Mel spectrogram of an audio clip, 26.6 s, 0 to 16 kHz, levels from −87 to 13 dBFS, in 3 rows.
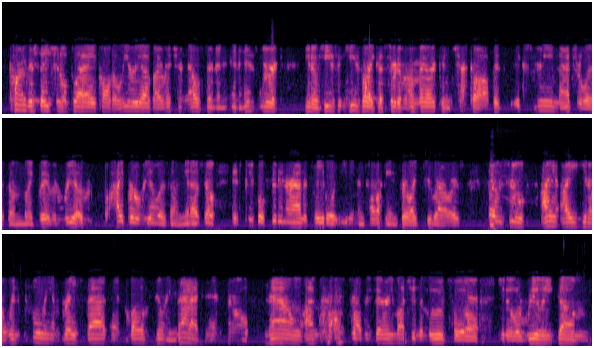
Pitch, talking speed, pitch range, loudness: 130 Hz, 165 wpm, 120-140 Hz, -22 LUFS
